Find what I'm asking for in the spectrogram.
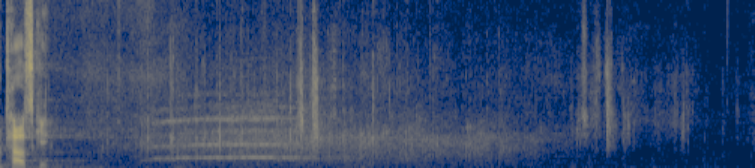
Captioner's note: audience cheers and applause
